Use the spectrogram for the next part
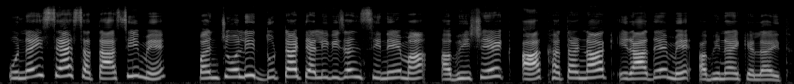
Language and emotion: Maithili, neutral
